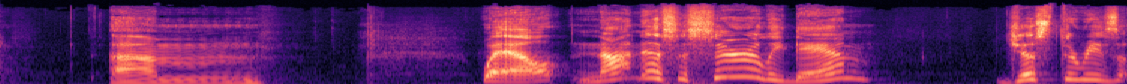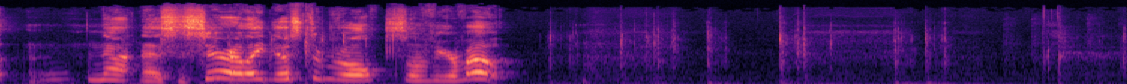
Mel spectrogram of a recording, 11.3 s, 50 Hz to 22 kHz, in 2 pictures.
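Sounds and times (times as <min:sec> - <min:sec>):
speech: 0:00.6 - 0:01.4, 0:02.4 - 0:04.4, 0:05.0 - 0:08.2
typing on a computer keyboard: 0:06.8 - 0:07.6, 0:08.3 - 0:11.2.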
